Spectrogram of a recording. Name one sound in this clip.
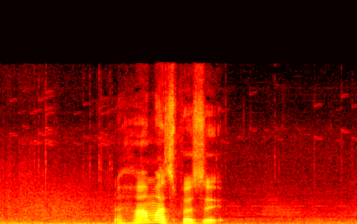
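A laser blaster fires with a sharp electronic zap.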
